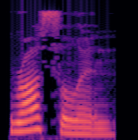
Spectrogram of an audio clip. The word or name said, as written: rosselyn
